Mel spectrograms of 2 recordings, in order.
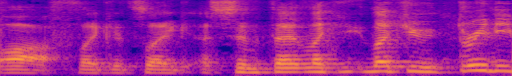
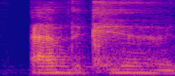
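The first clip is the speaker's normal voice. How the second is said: put-on cartoon kid voice, lower and quieter; 3 semitones lower, 8 dB quieter than usual. Doing a line as the cartoon character: Cartman voice. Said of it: "a Cartman impression".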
